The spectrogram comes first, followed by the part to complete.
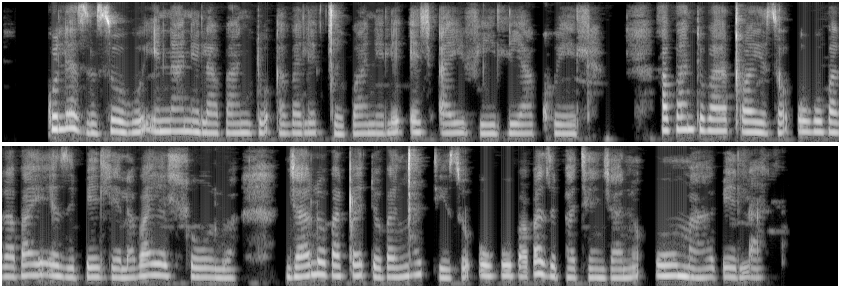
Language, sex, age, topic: North Ndebele, female, 18-24, health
